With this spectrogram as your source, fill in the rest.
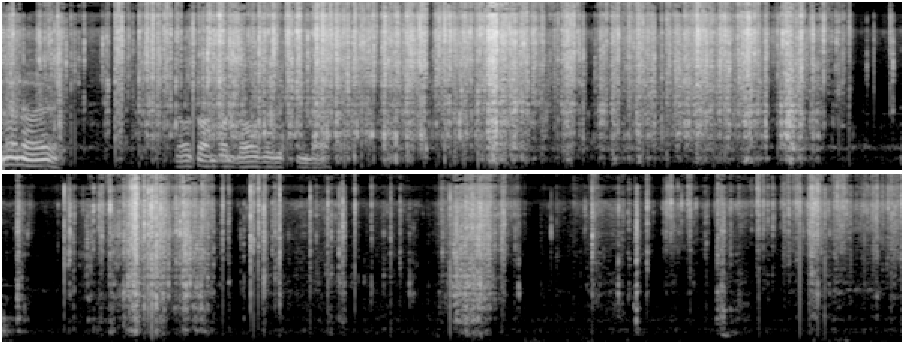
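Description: Water boils and bubbles in a pot.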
